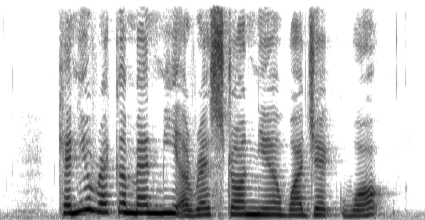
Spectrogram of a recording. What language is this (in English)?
English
